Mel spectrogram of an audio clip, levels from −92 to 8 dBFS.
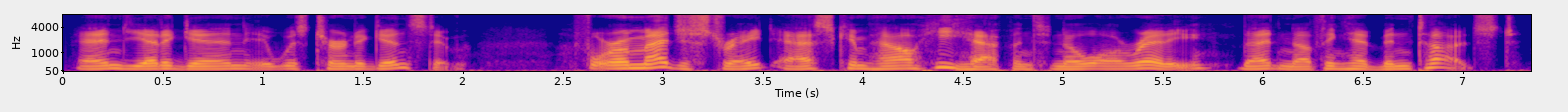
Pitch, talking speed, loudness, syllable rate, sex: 150 Hz, 195 wpm, -19 LUFS, 5.6 syllables/s, male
